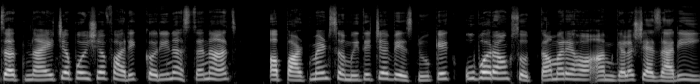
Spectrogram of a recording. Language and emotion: Goan Konkani, disgusted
